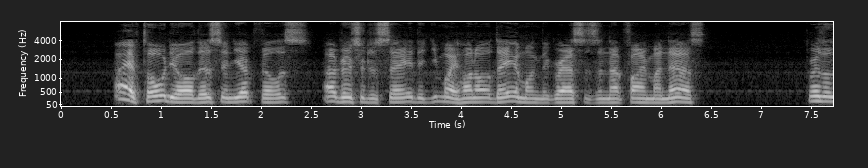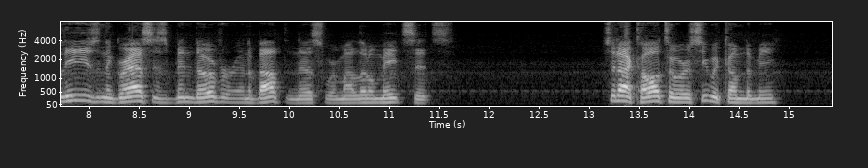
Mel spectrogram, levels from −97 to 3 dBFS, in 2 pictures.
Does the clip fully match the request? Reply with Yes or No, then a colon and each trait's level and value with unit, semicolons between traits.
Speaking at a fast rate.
Yes: fast, 210 wpm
